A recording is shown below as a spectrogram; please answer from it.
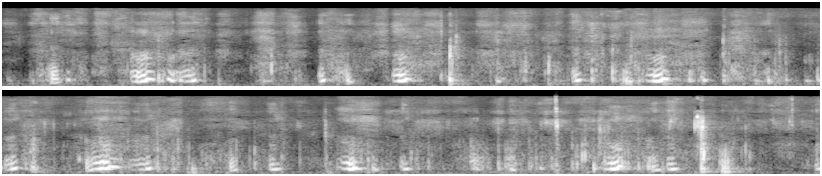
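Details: Sixteen-day-old Scottish Deerhound puppies, seven in all, crowding to suckle from their mother; busy wet smacking and slurping, soft nasal squeaks, some sharp clicks, slight background noise.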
